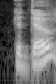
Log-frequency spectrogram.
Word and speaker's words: Gadot: Oh, you said it right. – Not to split hairs, but he did not say it right. – That's how I've heard it's supposed to be pronounced. – Gal Gadot. I've heard her pronounce it. – Gadot. – Gadot. – Yes. – Oh, not dot dot.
